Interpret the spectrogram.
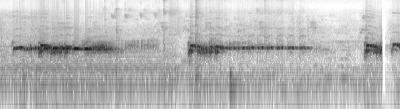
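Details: Zebra dove (perkutut) with a big 'kung' voice, calling out rivals: a long rolling, trilled coo held for about two seconds, a second long trilled phrase after a pause, then a short burst at the end.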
